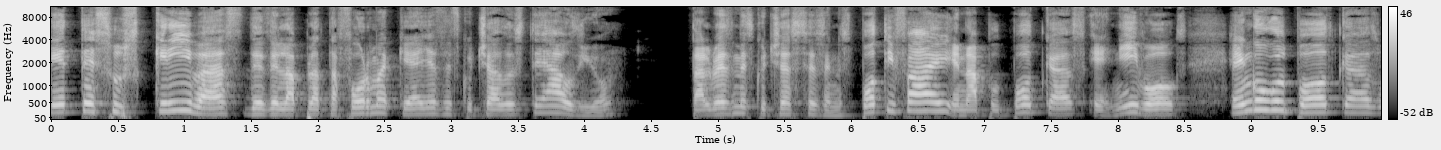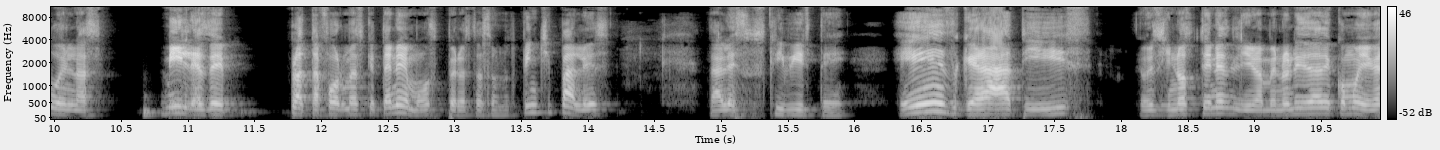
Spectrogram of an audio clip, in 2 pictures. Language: Spanish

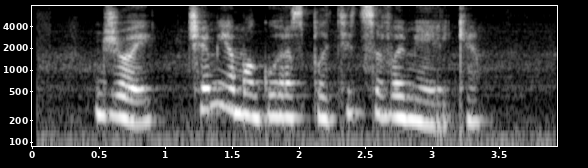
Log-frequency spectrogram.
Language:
Russian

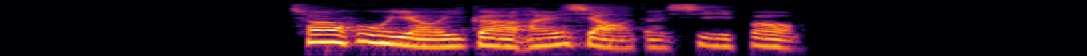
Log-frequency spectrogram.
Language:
Chinese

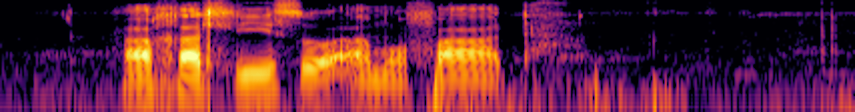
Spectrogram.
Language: Southern Sotho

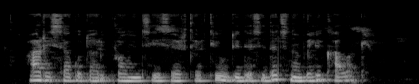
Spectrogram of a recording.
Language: Georgian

